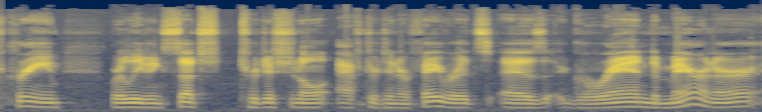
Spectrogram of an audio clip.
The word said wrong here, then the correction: Grand Marnier: and... – Grand Marnier. – Sorry.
